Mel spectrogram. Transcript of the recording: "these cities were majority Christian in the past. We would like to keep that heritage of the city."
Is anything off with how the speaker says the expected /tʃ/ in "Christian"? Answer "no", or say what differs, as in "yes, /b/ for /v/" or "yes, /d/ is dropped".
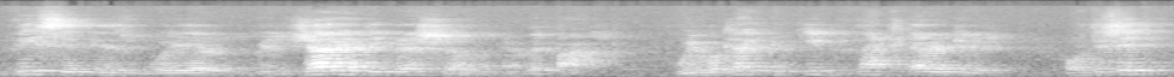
yes, /tʃ/ is dropped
